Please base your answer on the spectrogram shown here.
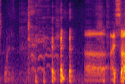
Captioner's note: laugh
